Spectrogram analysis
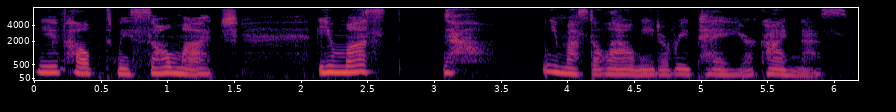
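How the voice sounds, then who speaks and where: A woman's voice: on the low side, fairly even intonation, slow, vocal fry, slightly rough, heavily acted. A woman voicing an earnest, humble grown secretary and mother in a video game, formal and deferential in manner. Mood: grateful, impressed. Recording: music behind.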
